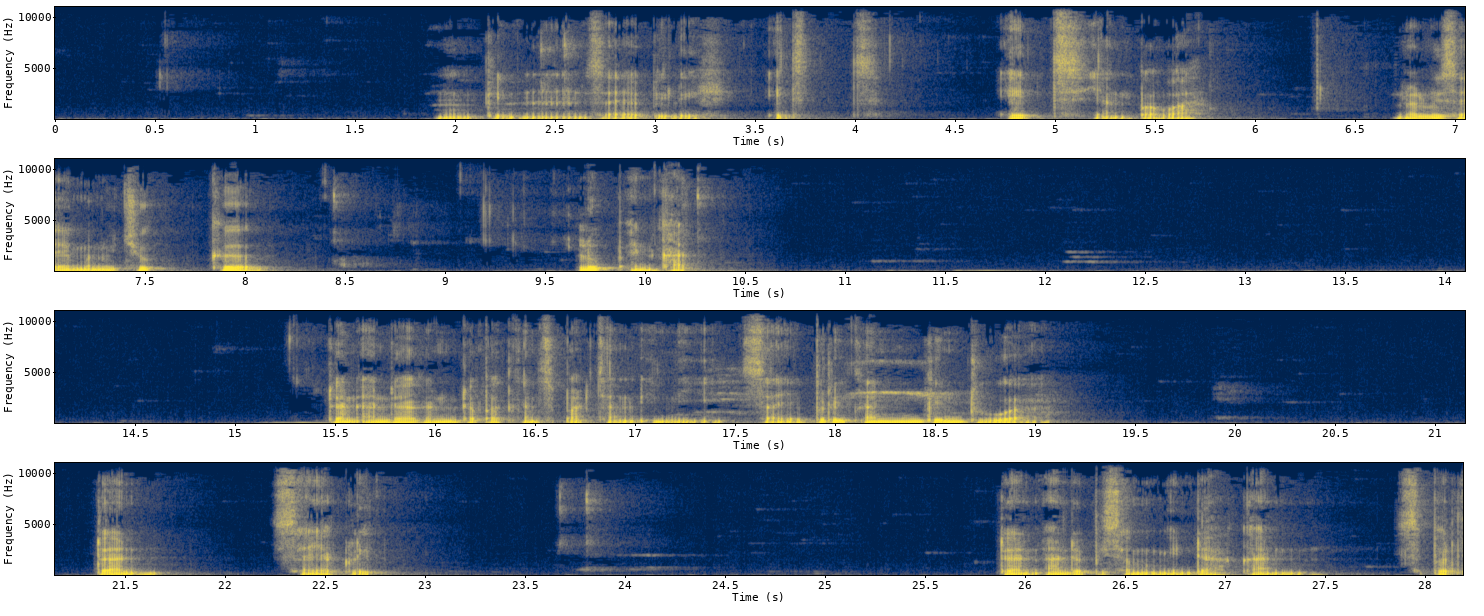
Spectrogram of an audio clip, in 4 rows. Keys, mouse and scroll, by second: 2.5 right click, 7.4 click.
